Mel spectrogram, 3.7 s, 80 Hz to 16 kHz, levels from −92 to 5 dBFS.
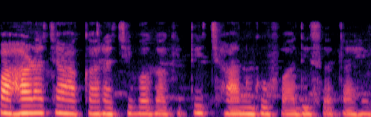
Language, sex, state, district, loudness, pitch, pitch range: Marathi, female, Maharashtra, Sindhudurg, -21 LUFS, 200 Hz, 190-210 Hz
